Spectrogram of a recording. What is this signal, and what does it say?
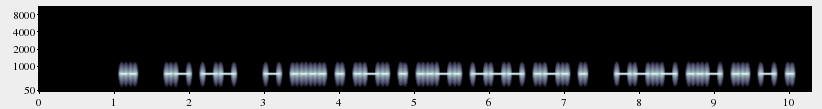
Morse code, heard as a keyed tone, about 21 wpm, 700 Hz. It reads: I AM THEREFORE QUITE
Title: Sentences from Top 1000 Words - Review Part 6 - 20wpm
